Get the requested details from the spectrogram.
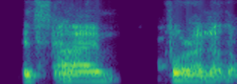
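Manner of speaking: low, slow, very deep voice.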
